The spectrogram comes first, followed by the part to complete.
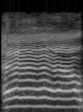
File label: ow sarcastic male; ooh ahh; ow ouch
